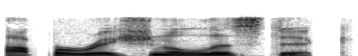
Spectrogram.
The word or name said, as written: operationalistic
